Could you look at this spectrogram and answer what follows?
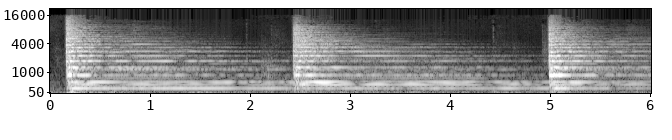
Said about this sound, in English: I'm going to holler down, then one of the lads going to pull the number six bell, which is that one there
